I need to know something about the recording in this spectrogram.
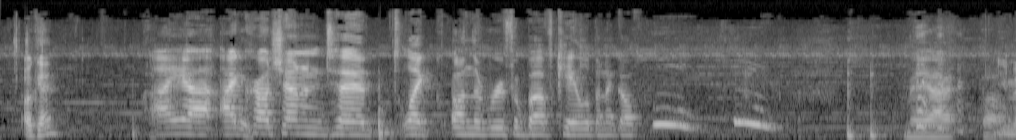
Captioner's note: bird coo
